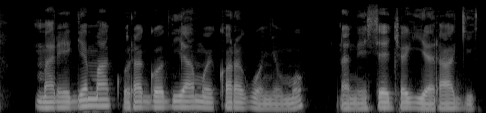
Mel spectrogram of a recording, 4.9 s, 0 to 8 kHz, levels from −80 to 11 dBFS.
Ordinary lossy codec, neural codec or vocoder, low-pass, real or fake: none; none; 7.2 kHz; real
